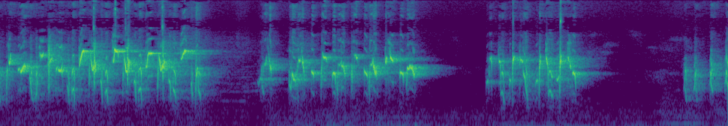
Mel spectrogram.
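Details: Yellow-vented bulbul taunting an opponent, meant to provoke an emotional reply: long busy bursts of rapid, bright warbled notes, repeated in three phrases and a softer closing fragment.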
